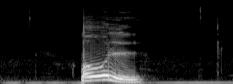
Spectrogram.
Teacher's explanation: এই কফ হরফের উচ্চারণ জিহ্বার গোড়া তার বরাবর উপরের তালুর সঙ্গে লাগাইয়া উচ্চারণ করে পড়তে হবে। কফ লাম পেশ কুল, এই কফ জজমলা লামকে ধরবে।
